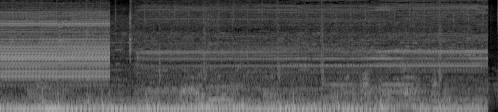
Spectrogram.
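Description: An Apex cordless hair clipper runs close up, a steady high-pitched electric buzz with a brief dropout near the start, then continuous until it cuts off at the end.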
